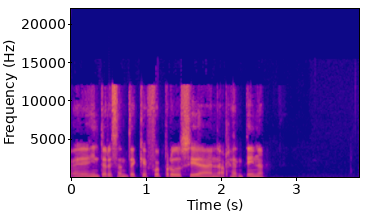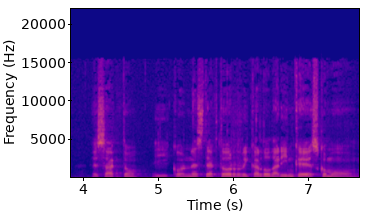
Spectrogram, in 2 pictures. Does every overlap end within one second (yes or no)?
yes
